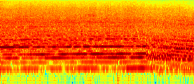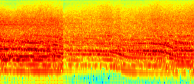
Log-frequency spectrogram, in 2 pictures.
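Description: Stock race cars roar around a dirt track during Friday Night Thunder Cup, steady loud engine drone with pitch shifts as cars accelerate and pass, several engines overlapping.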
